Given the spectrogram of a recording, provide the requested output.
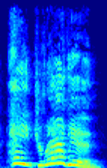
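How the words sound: It is shouted very loudly.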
